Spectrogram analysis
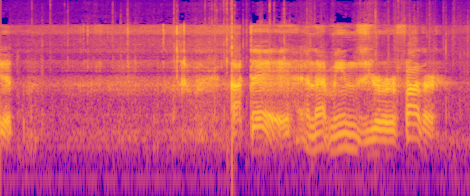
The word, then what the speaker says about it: Ate: To non-Lakota or non-native people, it would be the word ate. Like you just ate food. Or like the word hate, except you take out the H and you have A-T-E. Ate, that's how you say it.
